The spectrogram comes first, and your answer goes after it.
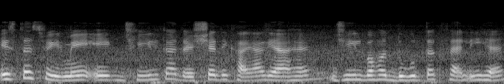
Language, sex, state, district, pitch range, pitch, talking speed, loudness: Hindi, female, Uttar Pradesh, Muzaffarnagar, 195-225 Hz, 205 Hz, 190 wpm, -16 LUFS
